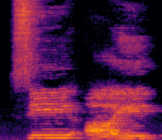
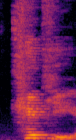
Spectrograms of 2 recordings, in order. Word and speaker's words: city: C-I-T-Y 하면 kitty 아니죠. city 그리고 C-Y-B-E-R 하면 어떻게 됩니까?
